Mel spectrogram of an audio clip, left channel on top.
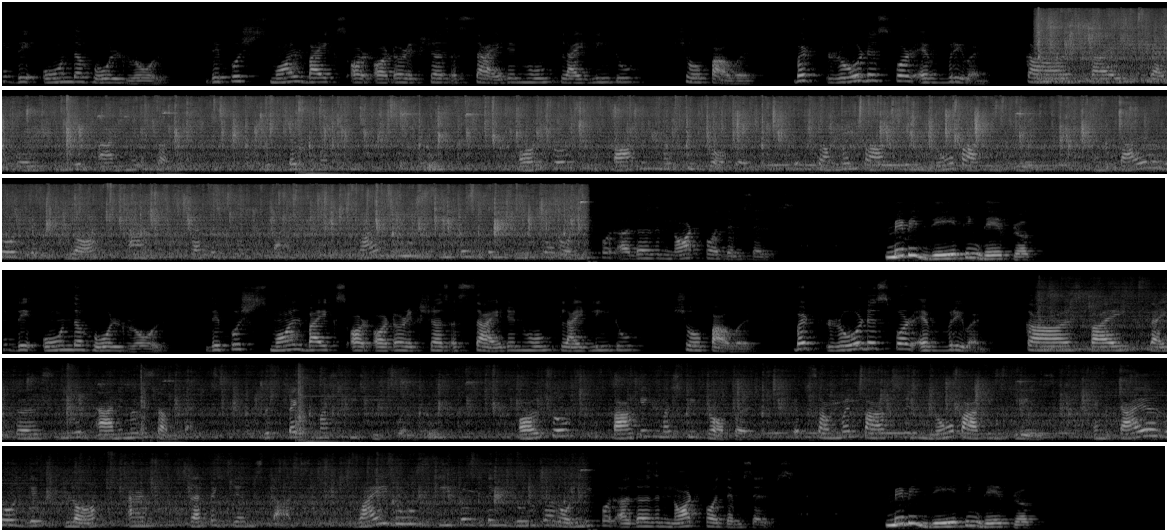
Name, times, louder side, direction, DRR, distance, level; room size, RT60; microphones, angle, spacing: voice 1, 0.0-1.6 2.0-6.3 6.7-7.5 7.9-9.8 10.2-13.7 14.3-15.8 16.8-17.3 17.8-19.2 19.5-22.1 22.5-24.3 24.5-24.8 25.2-26.2 26.8-31.2, right 3 dB, 75° right, 1.4 m, -39 dB
sound 1, 10.3-29.2, left 13 dB, 90° left, 0.5 m, -34 dB
sound 2, 13.0-13.6 14.6-16.8, right 5 dB, 40° right, 0.6 m, -51 dB
Domestic sounds home sounds, 19.7-28.4, right 3 dB, 55° right, 1.5 m, -55 dB
voice 2, 32.1-33.6, left 3 dB, 25° left, 0.5 m, -31 dB
9.0 x 7.8 x 3.0 m
head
